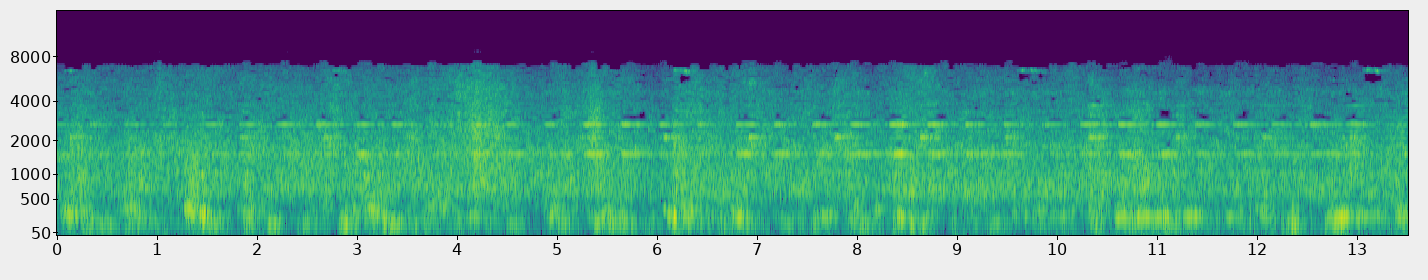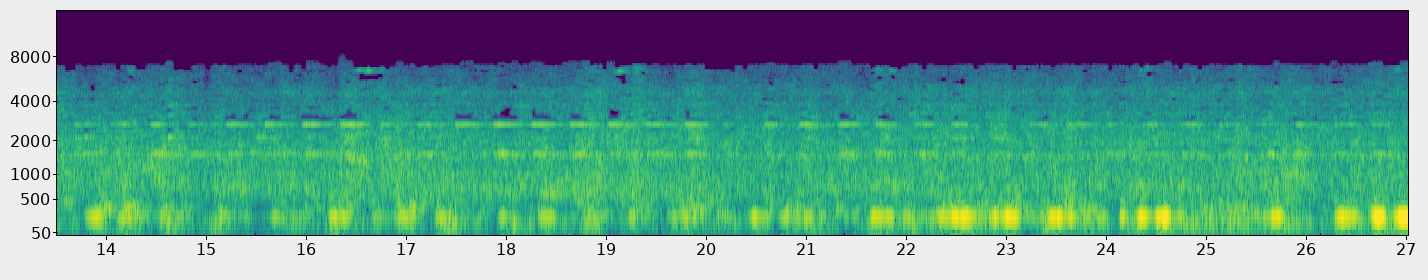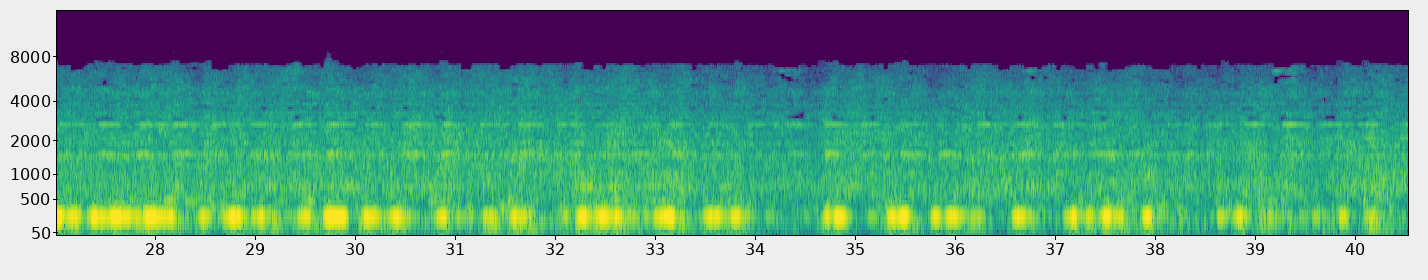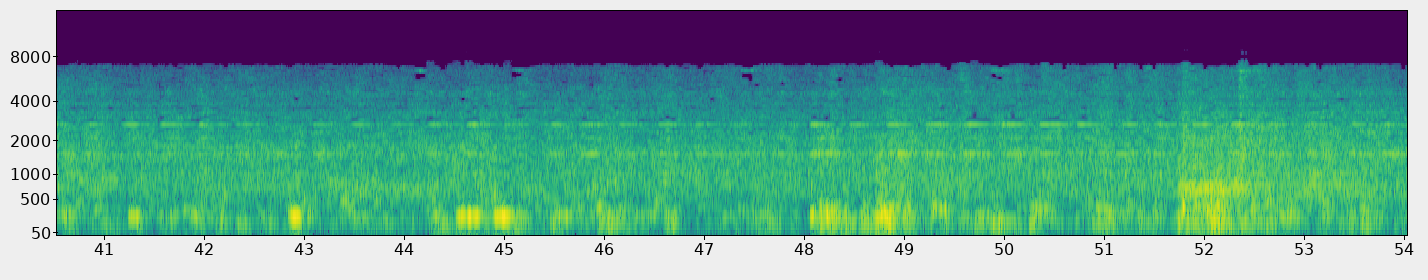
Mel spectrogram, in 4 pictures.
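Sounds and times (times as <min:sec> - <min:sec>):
freight train rolling slowly: 0:00.0 - 0:54.0
low pulsing tone: 0:02.8 - 0:54.0.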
